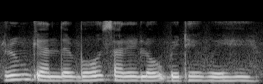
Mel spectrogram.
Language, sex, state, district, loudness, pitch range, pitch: Hindi, female, Arunachal Pradesh, Lower Dibang Valley, -14 LUFS, 180-195 Hz, 185 Hz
